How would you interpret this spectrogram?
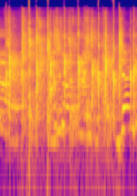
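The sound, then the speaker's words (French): A small group of performers applauds themselves, clapping in quick, uneven bursts, the sharp slaps overlapping while voices shout and cheer underneath. “On s'applaudit nous-mêmes.”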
